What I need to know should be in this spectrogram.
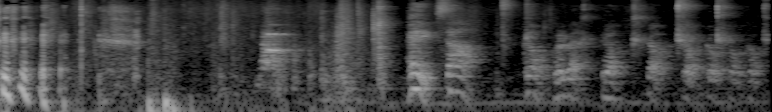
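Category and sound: animal, dogs barking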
